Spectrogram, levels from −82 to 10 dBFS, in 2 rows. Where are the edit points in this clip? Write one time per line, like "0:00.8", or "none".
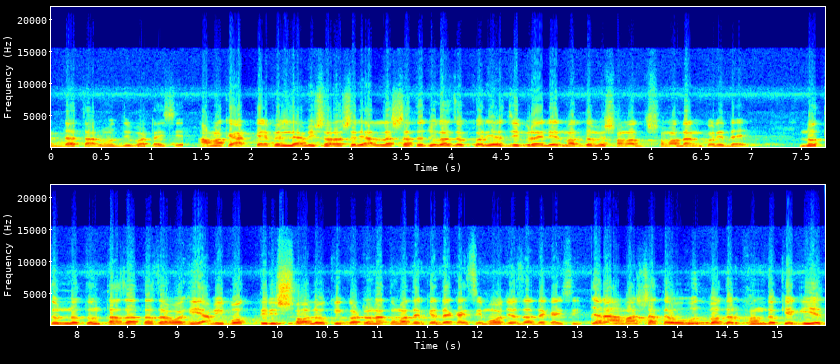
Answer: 0:01.3
0:13.1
